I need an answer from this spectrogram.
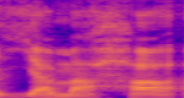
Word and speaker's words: Yamaha: ça se prononce bien Yamaha le H en japonais se prononce vraiment ha c'est vraiment ha hi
